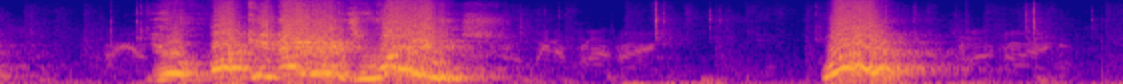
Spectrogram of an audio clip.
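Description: A young man shouts excitedly into a microphone, close by.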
